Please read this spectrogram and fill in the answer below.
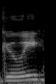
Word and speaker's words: GUI: happy that you guys are liking this it's pronounced gui oh yeah graphic user interface how you doing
